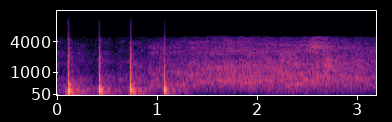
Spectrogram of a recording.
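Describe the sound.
Four sharp, evenly spaced knocks rapped on a hard surface, mimicking a loud, hard knock on a door, followed by a faint murmur of room noise.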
